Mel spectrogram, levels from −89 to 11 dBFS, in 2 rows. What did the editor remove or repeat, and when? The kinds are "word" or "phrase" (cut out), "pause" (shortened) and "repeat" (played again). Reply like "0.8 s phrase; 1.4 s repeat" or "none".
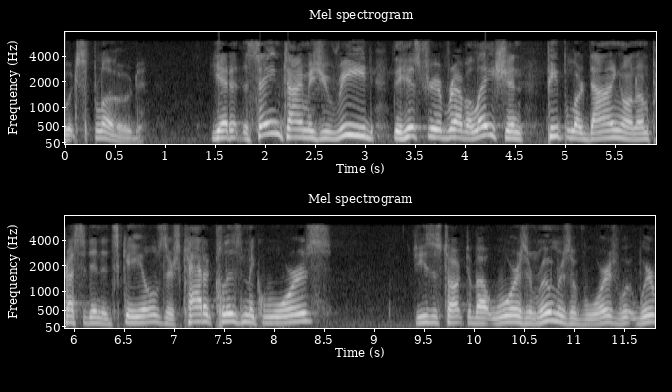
none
